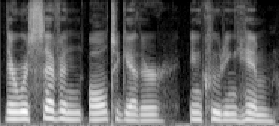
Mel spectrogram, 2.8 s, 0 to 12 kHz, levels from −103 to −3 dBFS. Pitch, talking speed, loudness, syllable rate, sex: 180 Hz, 150 wpm, -16 LUFS, 5.7 syllables/s, female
